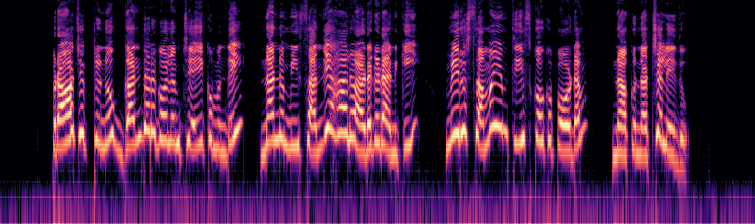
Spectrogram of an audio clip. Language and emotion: Telugu, angry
